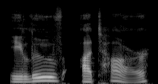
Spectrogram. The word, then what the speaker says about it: Ilúvatar: Ilúvatar, or to pronounce it another way, Ilúvatar, meaning father of all.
